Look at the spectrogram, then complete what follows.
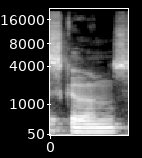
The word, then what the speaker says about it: scone: them this morning U there's a big debate on how you pronounce it some people say scones some people say scon I'm a scon side so and then when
